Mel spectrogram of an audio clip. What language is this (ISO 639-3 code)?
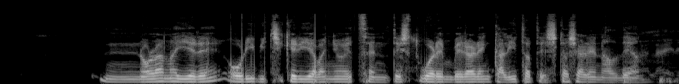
eus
